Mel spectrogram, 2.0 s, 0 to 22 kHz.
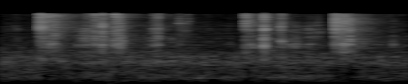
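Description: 20p coins clinking against one another as they are picked off a towel and stacked in the hand, in a few short clusters of sharp clicks.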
